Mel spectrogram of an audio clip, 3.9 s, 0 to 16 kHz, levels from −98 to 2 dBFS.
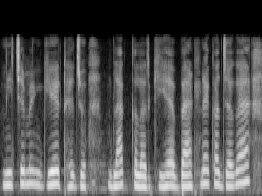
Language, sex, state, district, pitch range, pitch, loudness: Hindi, male, Jharkhand, Garhwa, 205-240 Hz, 220 Hz, -15 LUFS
